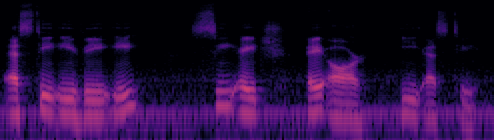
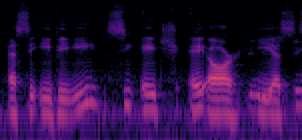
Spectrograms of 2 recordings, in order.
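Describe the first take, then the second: First: It is spelled out slowly. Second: It is spelled out at normal speed.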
